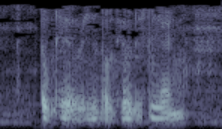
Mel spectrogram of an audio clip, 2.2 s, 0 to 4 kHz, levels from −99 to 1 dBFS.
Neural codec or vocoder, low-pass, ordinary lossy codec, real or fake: autoencoder, 22.05 kHz, a latent of 192 numbers a frame, VITS, trained on one speaker; 3.6 kHz; MP3, 16 kbps; fake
